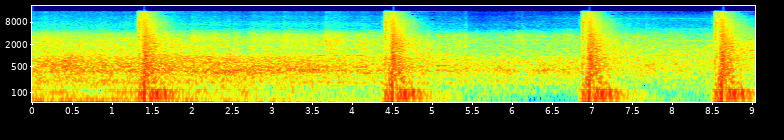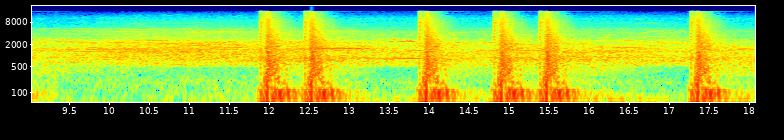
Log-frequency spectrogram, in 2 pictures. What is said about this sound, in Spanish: Ante los sonidos de los primeros disparos, los cuales vinieron desde un lugar desconocido, la multitud se lanzó al desorden y se entregó al caos.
